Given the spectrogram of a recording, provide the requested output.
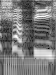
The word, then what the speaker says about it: Shafi: वैसे तो सारा कुरान पाक रहमत और शिफा है।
